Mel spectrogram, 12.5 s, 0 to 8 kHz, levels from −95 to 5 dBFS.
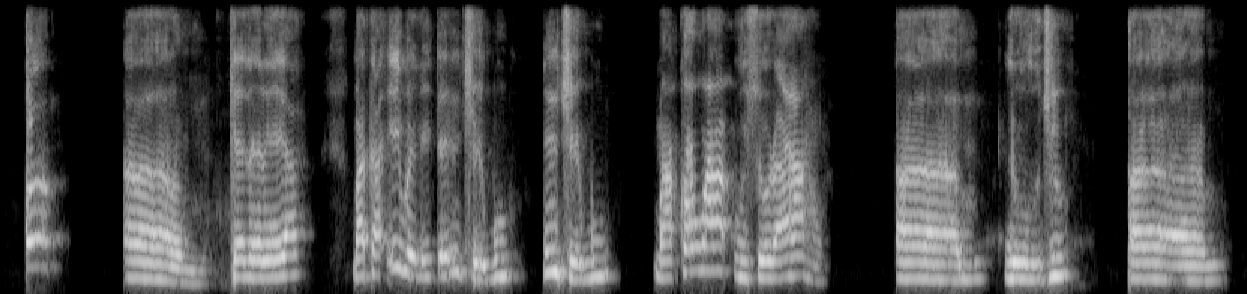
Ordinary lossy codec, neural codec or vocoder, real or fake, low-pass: none; codec, 24 kHz, 3 kbps, HILCodec; fake; 7.2 kHz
